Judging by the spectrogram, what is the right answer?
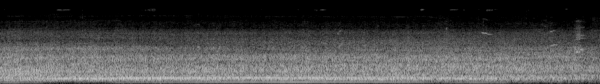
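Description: Diesel engine of a wheeled log skidder running steadily as the machine drives, with a steady whine held over the engine note for most of the time.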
